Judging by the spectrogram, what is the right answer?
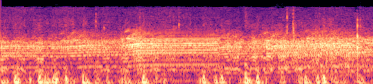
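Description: Sheep in Minecraft bleat in a quick series of short, pulsing cries, close and fairly loud over a steady background tone.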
